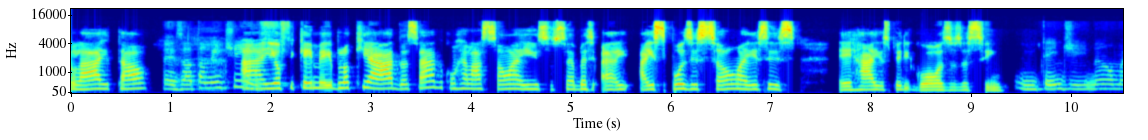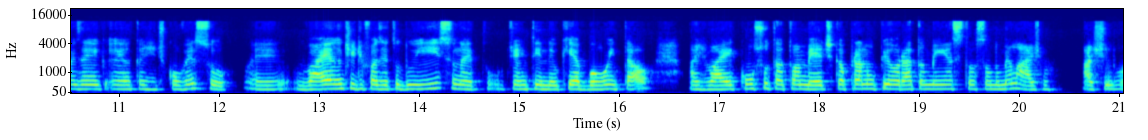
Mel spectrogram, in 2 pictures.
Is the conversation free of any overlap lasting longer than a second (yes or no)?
yes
